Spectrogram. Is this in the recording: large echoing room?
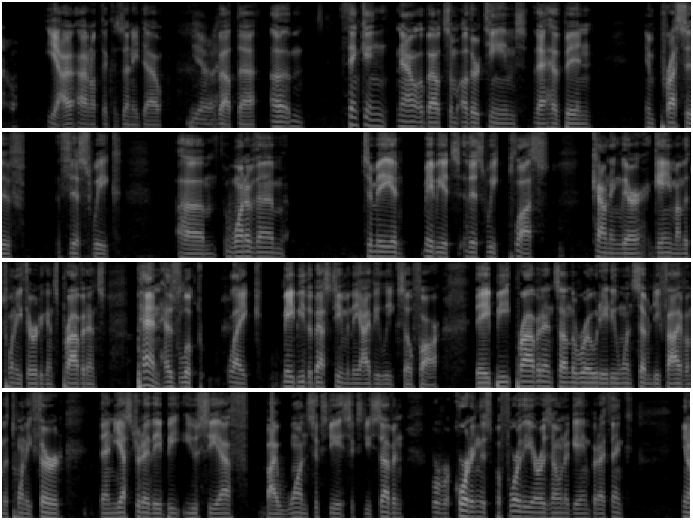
no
